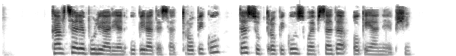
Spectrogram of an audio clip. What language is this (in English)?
Georgian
